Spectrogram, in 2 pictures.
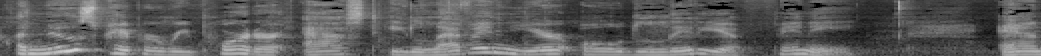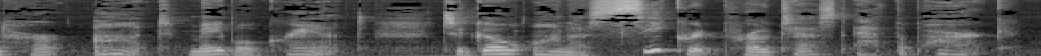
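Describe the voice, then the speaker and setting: A middle-aged woman reading a children's picture book aloud with deliberate, emphatic, dramatic phrasing. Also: low voice, a little mellow. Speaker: read-aloud storyteller.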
